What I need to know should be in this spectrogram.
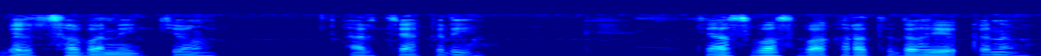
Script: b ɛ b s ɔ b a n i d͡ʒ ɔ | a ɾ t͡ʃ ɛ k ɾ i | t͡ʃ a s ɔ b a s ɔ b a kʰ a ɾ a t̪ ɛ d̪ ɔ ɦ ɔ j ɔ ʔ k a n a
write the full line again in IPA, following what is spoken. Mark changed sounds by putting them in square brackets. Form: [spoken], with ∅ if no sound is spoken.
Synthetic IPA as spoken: b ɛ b s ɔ b a n i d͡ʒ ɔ | a ɾ t͡ʃ [a] k ɾ i | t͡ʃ a s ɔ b a s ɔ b a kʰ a ɾ a t̪ ɛ d̪ ɔ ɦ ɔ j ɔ ʔ k a n a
